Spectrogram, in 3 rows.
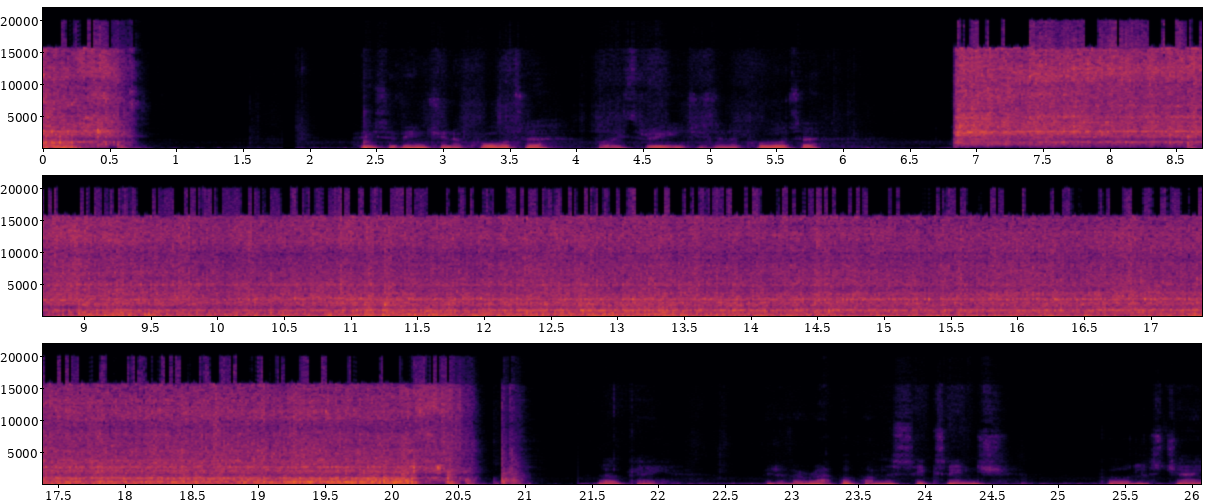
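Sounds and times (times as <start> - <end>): cordless chainsaw cutting wood: 0.0 - 0.8, 6.8 - 20.6.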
